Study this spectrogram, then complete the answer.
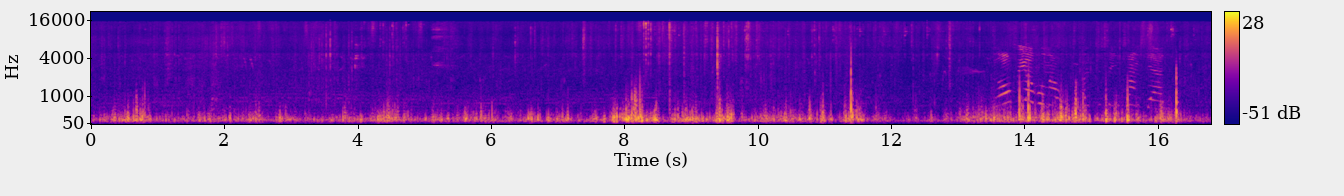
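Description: Drifter, a horse ridden by Randon while working steers along a fence, walks with steady clip-clop hooves throughout, close and rhythmic, under wind noise and a voice talking over them.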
